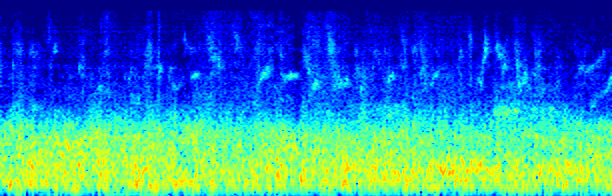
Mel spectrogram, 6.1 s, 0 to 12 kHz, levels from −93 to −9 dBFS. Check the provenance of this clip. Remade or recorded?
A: remade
